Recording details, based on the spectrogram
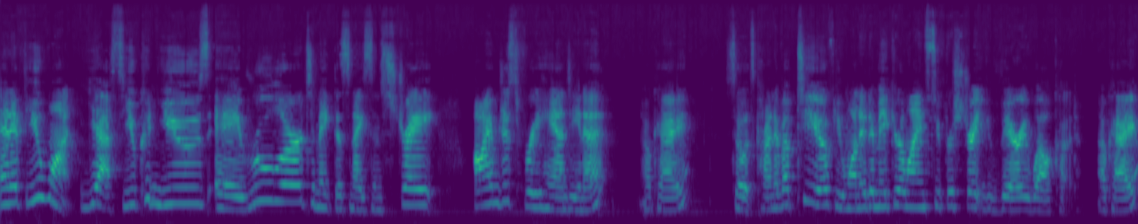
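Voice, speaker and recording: A woman with a normal speaking voice talks at a moderate pace, her fairly high pitch carried by lively intonation. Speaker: schoolteacher. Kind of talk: tutorial. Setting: recorded virtual class video.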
